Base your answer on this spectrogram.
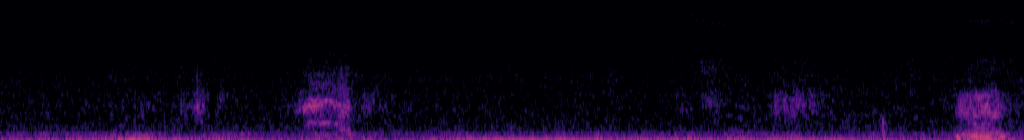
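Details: A female Shih Tzu snores while asleep, a low rumbling drone with a rougher breath every few seconds.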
